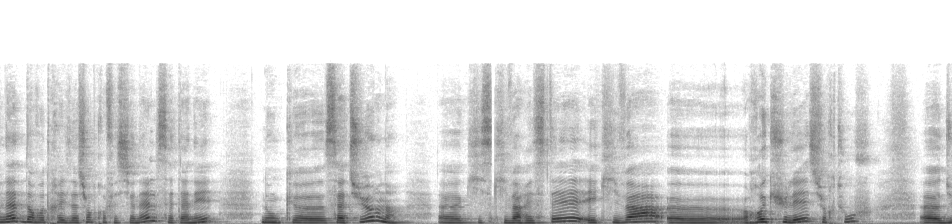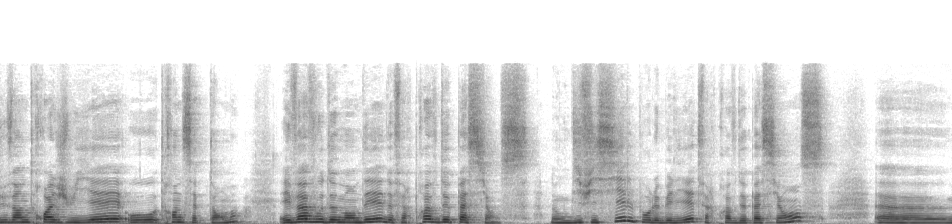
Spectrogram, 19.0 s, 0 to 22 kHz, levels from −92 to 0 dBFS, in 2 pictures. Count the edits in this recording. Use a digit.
2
